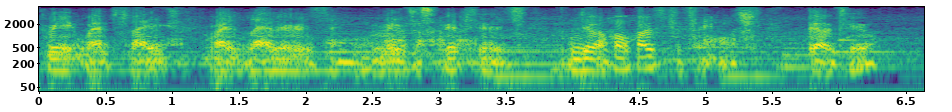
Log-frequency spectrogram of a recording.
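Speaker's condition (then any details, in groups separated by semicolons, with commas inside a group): Spinal muscular atrophy; congenital, progressive muscle weakening, bedbound with no hand movement since early 20s, tracheostomy and stomach feeding tube about 10 years ago; depends on voice for everything, uses voice recognition computer system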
